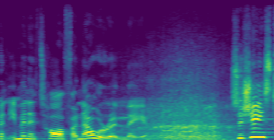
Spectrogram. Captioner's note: audience laughing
